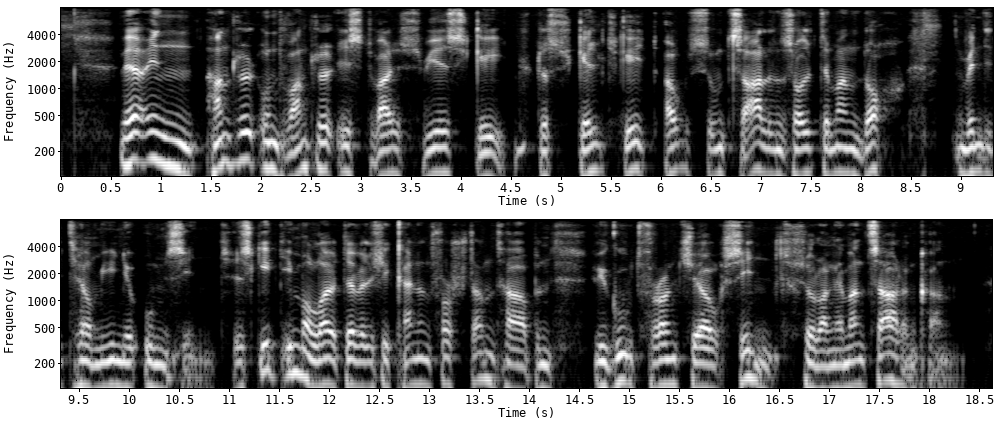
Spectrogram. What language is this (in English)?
German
